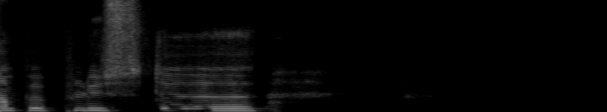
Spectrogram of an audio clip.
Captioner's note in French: silence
